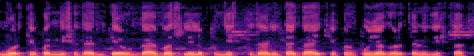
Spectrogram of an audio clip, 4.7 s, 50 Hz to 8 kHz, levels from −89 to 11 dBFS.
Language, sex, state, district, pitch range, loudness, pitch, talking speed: Marathi, male, Maharashtra, Chandrapur, 160-165 Hz, -14 LUFS, 160 Hz, 200 wpm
